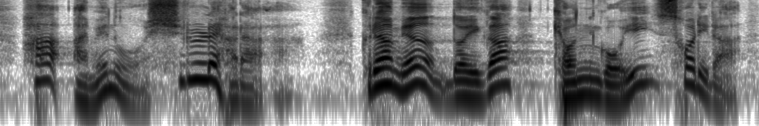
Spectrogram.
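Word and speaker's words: האמינו: 여기서 슈레하라라고 하는 단어가 하메누. 하메누 하메라고 하는데 제가 여러분들 듣기 싫어 쉽게 하시라고 하메우라고 발음하는 겁니다. 하 아메누 신뢰하라.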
